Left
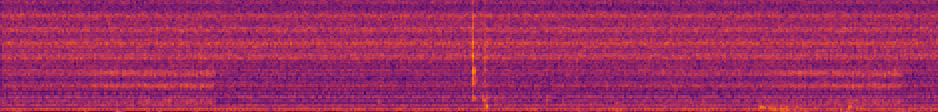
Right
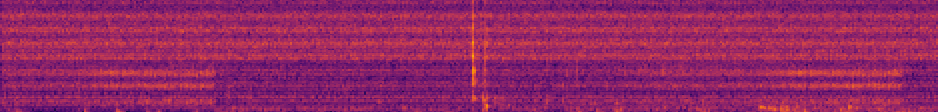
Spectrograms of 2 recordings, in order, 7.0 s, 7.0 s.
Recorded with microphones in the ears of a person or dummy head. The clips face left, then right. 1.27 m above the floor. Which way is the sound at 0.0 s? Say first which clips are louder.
Left 8 dB; 60° left (ahead or behind).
